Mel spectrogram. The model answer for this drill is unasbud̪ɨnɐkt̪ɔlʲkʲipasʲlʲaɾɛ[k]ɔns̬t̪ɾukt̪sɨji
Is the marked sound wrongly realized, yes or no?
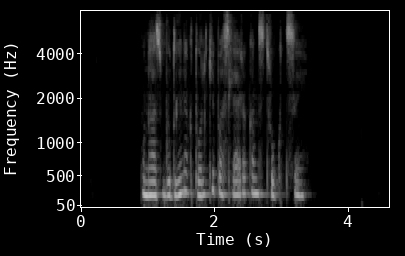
no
